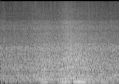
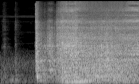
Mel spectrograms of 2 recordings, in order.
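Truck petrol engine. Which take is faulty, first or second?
second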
